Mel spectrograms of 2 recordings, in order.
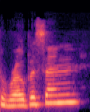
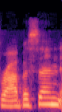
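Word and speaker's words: Robeson: called Robinson County now you have to say it real fast it looks like Robison if people have ever seen it but it's pronounced Robinson it's one of those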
